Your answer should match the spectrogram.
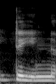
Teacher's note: நாக்கோட நுனியை மடக்கி மேல கொண்டு வந்து இட்டு இன் அப்படின்னு சொல்லணும்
